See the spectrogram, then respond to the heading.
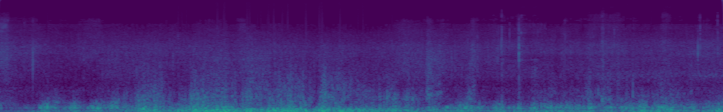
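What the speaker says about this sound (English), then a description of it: "We had a lot of wind today." Warm, dry morning wind buffets the microphone outdoors, a steady low roaring rumble that swells and eases over several seconds with no voices.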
